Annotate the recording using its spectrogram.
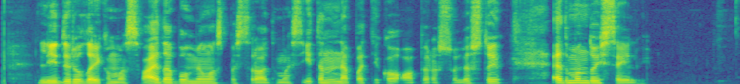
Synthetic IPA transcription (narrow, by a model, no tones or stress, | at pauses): lʲiːd̪ʲɛɾʲuːlˠɐɪkoːmɐsʋɑˑɪd̪ɐbʊʋomʲɪlˠɐspɐsʲɪɾoːd̪ʲiːmɐsʲiːt̪ʲɛnnʲɛpɐt̪ʲɪkoːʔo̰ːpʲɛɾosɔlʲɪst̪ʊj | ɛd̪ʲmʊnd̪ʊjsʲɛɪlʲʊj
